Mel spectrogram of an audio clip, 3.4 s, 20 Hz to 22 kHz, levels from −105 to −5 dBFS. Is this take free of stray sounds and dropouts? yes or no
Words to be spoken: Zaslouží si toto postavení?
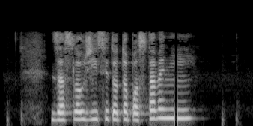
no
